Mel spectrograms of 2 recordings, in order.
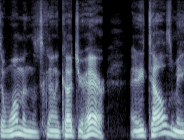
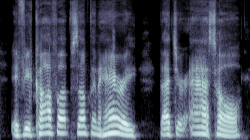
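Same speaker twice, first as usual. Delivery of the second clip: acted-out brash, rowdy, taunting holler; 4 semitones higher, 4 dB louder than usual. Recounting what he yelled out the window at a smoker: retelling a yell out the window. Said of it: "he yells out the window".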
